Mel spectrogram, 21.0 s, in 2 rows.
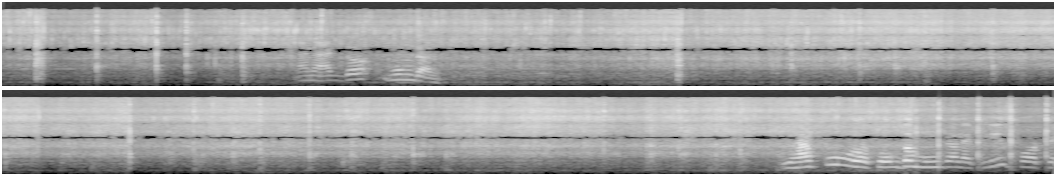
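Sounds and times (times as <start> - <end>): food sizzling in hot oil: 0.0 - 21.0
steel spoon scraping a pan: 7.8 - 21.0.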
